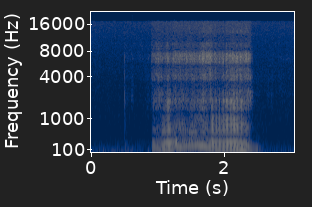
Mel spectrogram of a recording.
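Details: English Bulldog sleeping and dreaming: long, loud, rattling, wavering breath; snoring.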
